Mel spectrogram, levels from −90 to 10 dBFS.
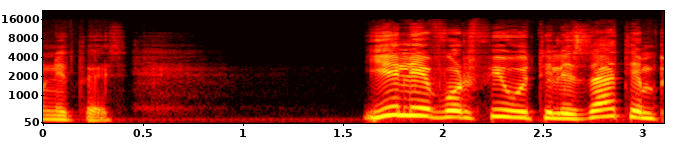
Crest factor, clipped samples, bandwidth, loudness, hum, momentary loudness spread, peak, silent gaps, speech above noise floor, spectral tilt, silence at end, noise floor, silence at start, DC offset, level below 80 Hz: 18 dB; under 0.1%; 15 kHz; -17 LUFS; 50 Hz at -45 dBFS; 15 LU; -2 dBFS; none; 45 dB; -4.5 dB/octave; 0 s; -63 dBFS; 0 s; under 0.1%; -60 dBFS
